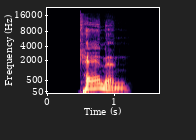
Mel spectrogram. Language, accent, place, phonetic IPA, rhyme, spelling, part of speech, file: German, Germany, Berlin, [ˈkɛːnən], -ɛːnən, Kähnen, noun, De-Kähnen.ogg
- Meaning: dative plural of Kahn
